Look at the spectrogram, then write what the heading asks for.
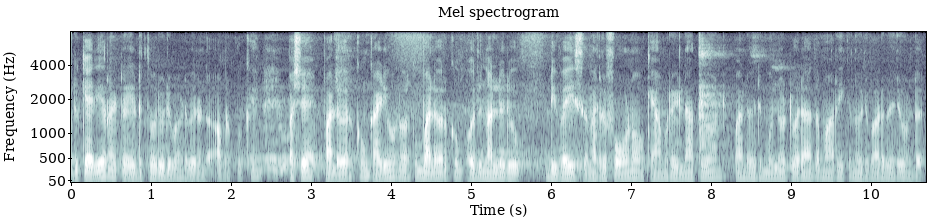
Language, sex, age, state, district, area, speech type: Malayalam, male, 18-30, Kerala, Idukki, rural, spontaneous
